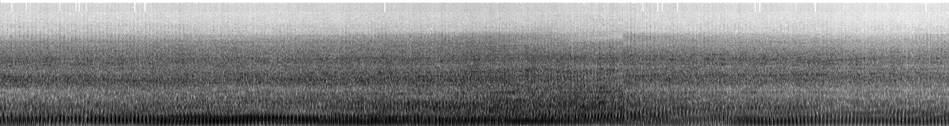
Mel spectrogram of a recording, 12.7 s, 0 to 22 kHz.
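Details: 1969 Bolens 850 tractor, Wisconsin S8D 8.25HP single-cylinder, run after carburetor initial adjustment while tuning points: loud rough roar at high speed with uneven rapping; knocks badly at high RPM, idles poorly, smokes; cause not yet pinned down.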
